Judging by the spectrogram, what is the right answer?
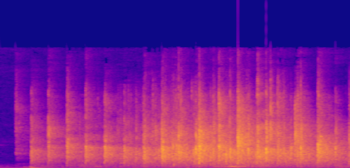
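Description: Audience applauding: a few separate claps at first, quickly building into a full round of applause that starts to thin out near the end.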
